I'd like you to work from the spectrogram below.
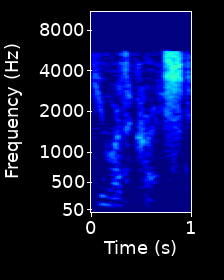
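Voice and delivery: very soft, low, reverent repeat; hushed declaration. Acted. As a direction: let "You are the Christ" drop to a low hush. Peter's declaration repeated in a hush.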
